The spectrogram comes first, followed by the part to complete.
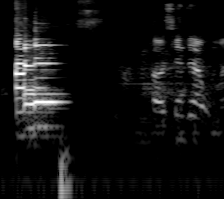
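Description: A phone notification chime: several clear electronic tones sounding together, loud and sudden, dying away after about half a second.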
